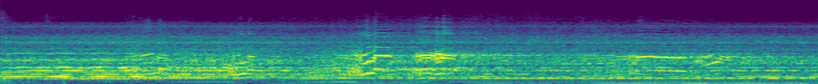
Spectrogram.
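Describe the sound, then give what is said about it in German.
A flock of wild geese honks continuously, overlapping nasal calls rising and falling in pitch at a steady moderate loudness, with no voices present. “Den Zug der Wildgänse gen Norden sehen sie als Beweis für die Existenz einer warmen Insel im Eismeer.”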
